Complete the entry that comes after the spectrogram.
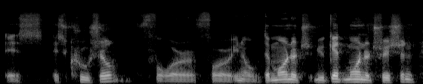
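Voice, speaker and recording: A man's voice: low-pitched, no room sound. A man, answering interview questions in a loose, conversational way as a company executive. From Copenhagen, Denmark. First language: Danish. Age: 30s. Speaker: company executive, podcast guest.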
